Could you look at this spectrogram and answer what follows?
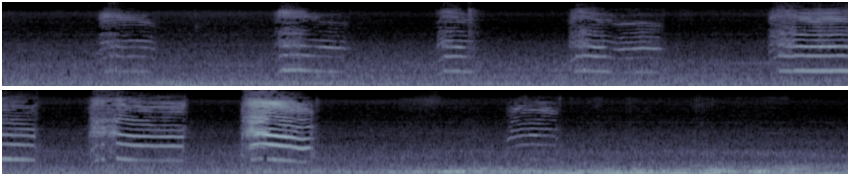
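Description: A young white-and-orange cat meowing again and again, about eight separate calls of a second or so each, the one about two-thirds of the way through the loudest: a hungry cat begging for food. A low steady rumble comes up in the background near the end.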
